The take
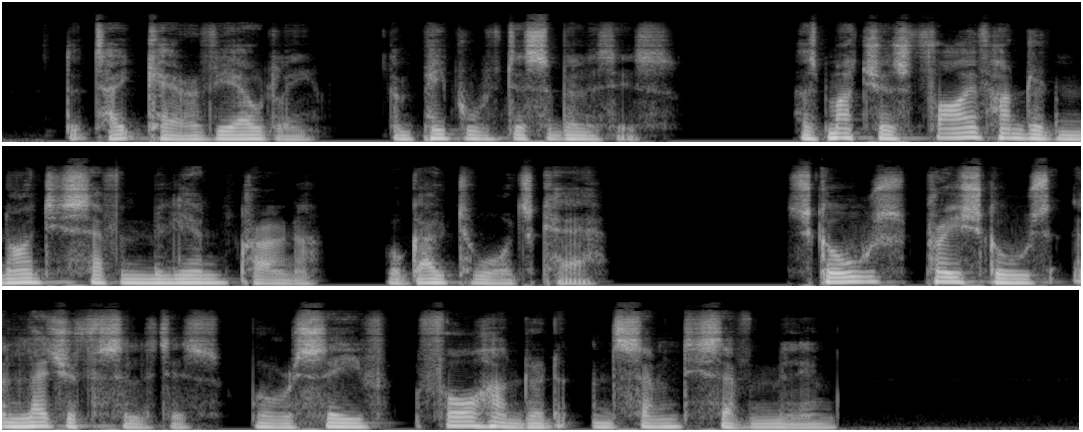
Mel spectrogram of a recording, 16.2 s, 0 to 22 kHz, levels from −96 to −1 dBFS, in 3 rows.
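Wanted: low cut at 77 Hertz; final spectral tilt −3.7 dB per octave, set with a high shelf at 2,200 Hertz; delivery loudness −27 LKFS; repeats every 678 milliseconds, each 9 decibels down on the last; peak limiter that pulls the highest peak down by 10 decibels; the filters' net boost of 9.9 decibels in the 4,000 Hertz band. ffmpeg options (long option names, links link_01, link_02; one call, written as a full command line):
ffmpeg -i in.wav -af "highpass=77,highshelf=frequency=2200:gain=5,equalizer=frequency=4000:width_type=o:gain=7,alimiter=limit=-14.5dB:level=0:latency=1,aecho=1:1:678|1356|2034|2712:0.355|0.124|0.0435|0.0152,volume=0.5dB" out.wav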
